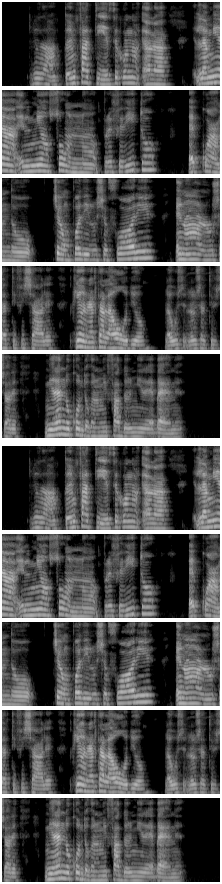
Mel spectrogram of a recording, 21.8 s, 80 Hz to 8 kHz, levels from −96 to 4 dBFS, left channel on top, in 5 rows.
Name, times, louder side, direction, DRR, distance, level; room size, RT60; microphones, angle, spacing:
voice 1, 0.6-3.3 3.8-7.4 8.1-9.3 9.8-11.7 12.2-14.1 14.5-16.0 16.3-17.8 18.3-21.0, equal, 10° right, 1.0 m, -30 dB
11.0 x 4.7 x 2.9 m
head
